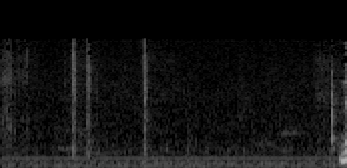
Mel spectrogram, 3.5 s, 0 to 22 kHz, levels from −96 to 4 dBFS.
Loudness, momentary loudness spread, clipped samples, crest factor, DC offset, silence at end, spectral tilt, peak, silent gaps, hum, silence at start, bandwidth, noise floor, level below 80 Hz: -57 LUFS; 15 LU; under 0.1%; 26 dB; under 0.1%; 0 s; -6.5 dB/octave; -16 dBFS; none; 60 Hz at -70 dBFS; 0.7 s; 8.4 kHz; -66 dBFS; -72 dBFS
